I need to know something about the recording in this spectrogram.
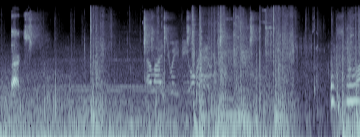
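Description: Footsteps run on hard ground.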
